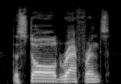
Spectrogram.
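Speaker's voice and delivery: ordinary delivery, nothing marked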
